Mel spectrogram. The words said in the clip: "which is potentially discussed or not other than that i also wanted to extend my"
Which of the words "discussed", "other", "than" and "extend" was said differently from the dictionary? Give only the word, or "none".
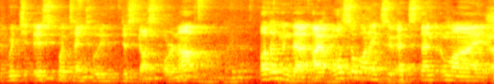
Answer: none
